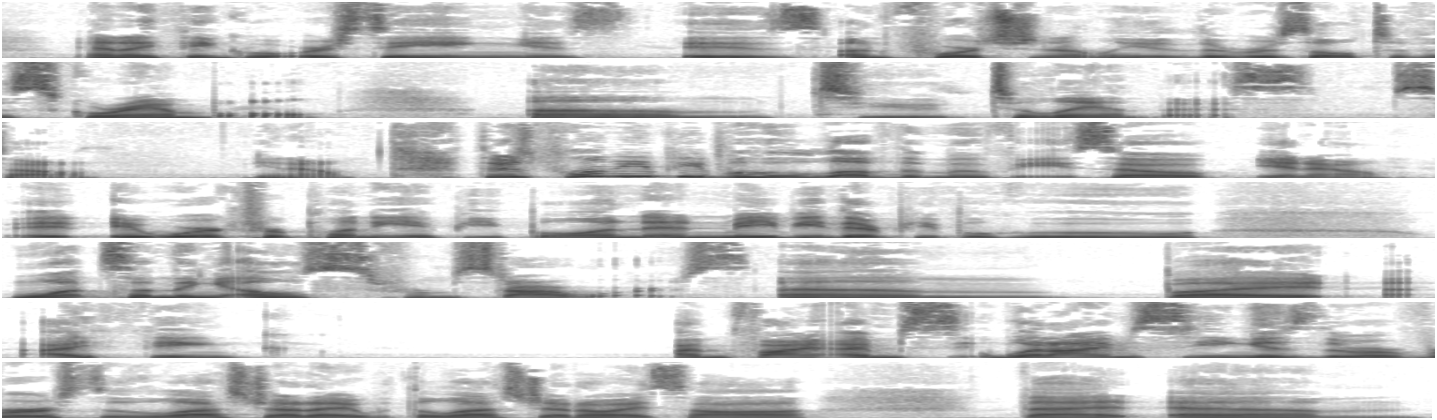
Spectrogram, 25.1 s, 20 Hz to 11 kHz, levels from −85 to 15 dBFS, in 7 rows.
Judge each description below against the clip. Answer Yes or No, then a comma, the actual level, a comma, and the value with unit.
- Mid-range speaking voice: Yes, medium, 170 Hz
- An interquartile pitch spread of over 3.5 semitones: Yes, average, 4.3 semitones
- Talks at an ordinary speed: Yes, average, 185 wpm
